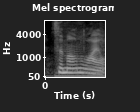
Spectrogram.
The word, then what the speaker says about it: Simone Weil: Simone Weil. I'm aware that that's the American pronunciation of her name, but I wanted everybody to know who I'm talking about.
